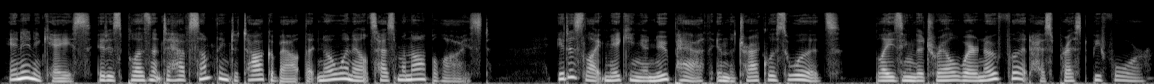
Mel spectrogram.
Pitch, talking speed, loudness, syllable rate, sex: 195 Hz, 195 wpm, -17 LUFS, 5.4 syllables/s, female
